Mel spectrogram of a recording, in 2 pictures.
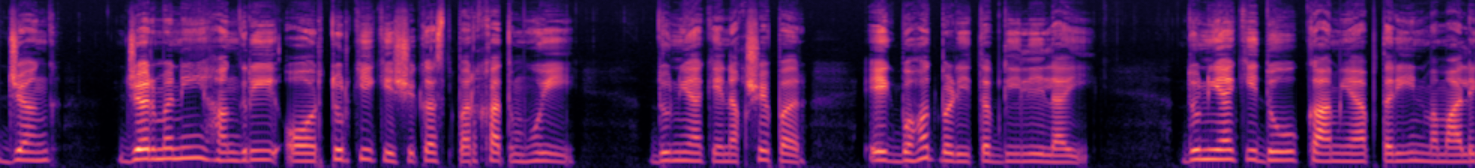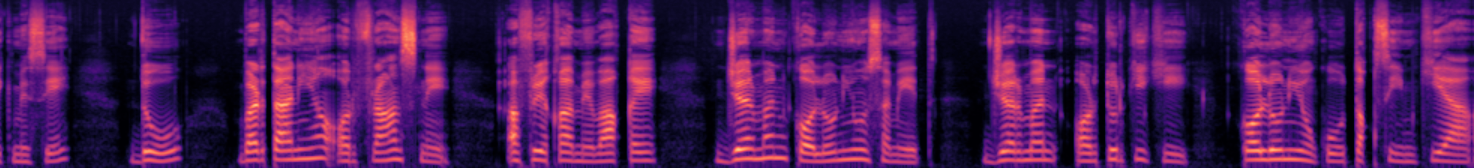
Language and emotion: Urdu, neutral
